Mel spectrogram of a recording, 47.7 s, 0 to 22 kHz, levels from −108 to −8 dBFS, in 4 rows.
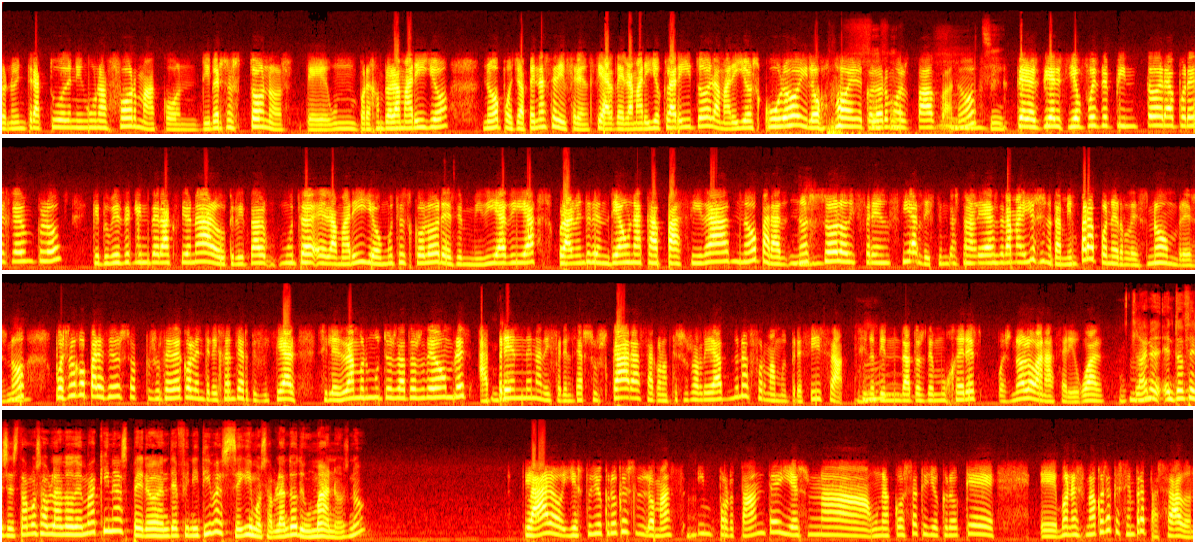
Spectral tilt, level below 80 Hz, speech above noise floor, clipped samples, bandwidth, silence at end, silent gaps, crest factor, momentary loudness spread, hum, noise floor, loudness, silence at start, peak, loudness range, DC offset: -4.5 dB/octave; -54 dBFS; 35 dB; under 0.1%; 13.5 kHz; 0 s; none; 18 dB; 11 LU; none; -57 dBFS; -21 LUFS; 0 s; -2 dBFS; 5 LU; under 0.1%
